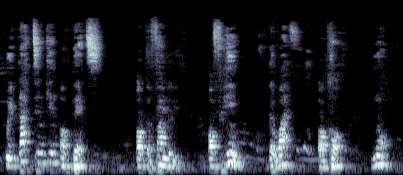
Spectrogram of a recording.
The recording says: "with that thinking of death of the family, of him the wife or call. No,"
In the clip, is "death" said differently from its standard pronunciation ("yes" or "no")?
yes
